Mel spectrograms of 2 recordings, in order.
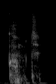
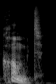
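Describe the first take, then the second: First: Very soft summons; hushed instruction; whisper. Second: Firm, voiced order; short imperative; commanding. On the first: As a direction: whisper it to draw her away. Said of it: "flüsterte er". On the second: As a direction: order her out firmly. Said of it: "wiederholte er befehlend". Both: A narrator's reading.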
